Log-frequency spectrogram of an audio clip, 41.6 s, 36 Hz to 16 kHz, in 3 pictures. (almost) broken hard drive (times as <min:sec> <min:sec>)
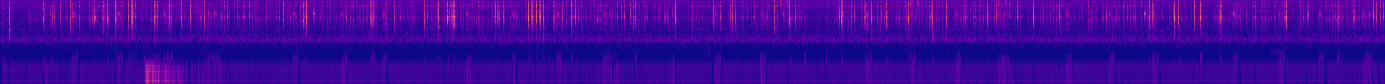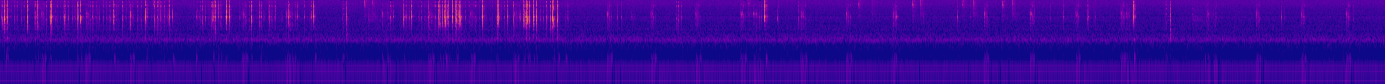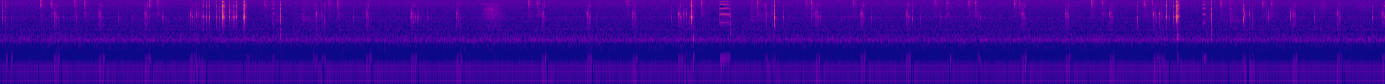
0:00.0 0:32.4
